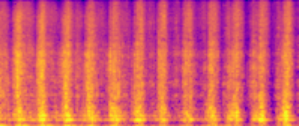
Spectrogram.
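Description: A clear inflated latex balloon with confetti inside, held by the knot with long red nails, is shaken in a steady rhythm. Each shake brings a soft, bright rattling swish of confetti against the latex, with a low hollow thump from the balloon, repeating about three times a second.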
